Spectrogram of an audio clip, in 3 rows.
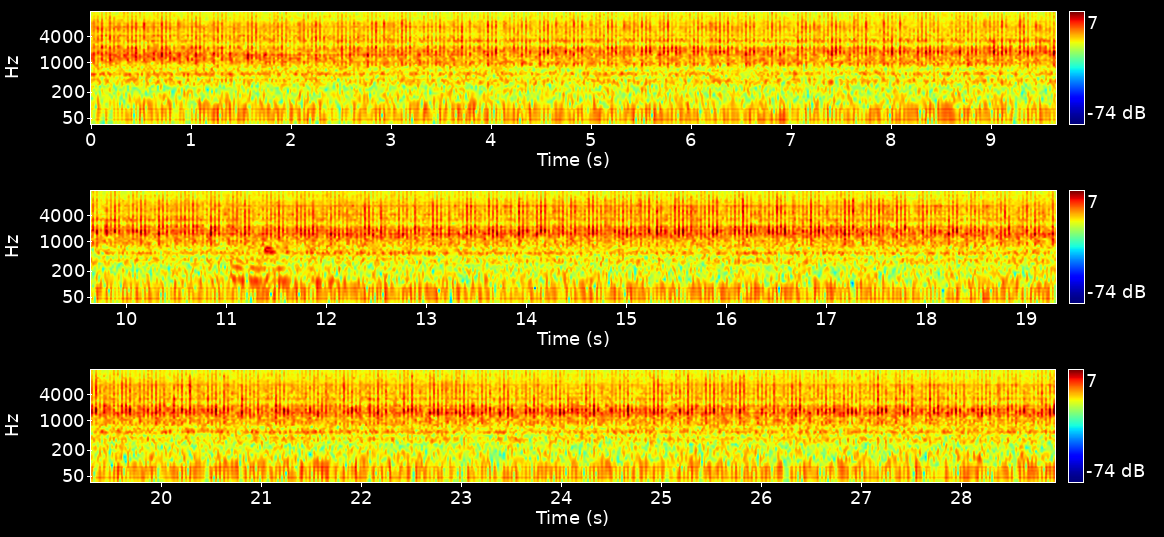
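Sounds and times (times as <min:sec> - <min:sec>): car engine idling: 0:00.0 - 0:28.9
rapid engine clicking: 0:00.0 - 0:28.9.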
